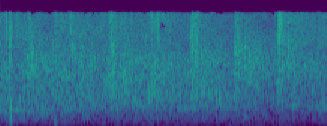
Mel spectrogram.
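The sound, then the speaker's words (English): Church audience clapping for a newborn baby's family: soft, continuous clapping from many hands, with a few sharper individual claps popping out of the faint wash. “Can we clap it up for them and just be praying for them?”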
